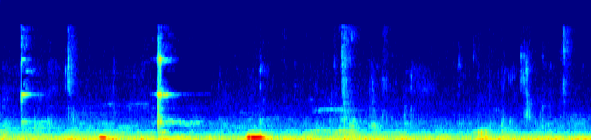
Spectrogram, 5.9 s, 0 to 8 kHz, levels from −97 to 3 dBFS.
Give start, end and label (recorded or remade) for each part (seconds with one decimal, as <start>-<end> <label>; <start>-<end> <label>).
0.0-1.5 recorded; 1.5-2.1 remade; 2.1-5.9 recorded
